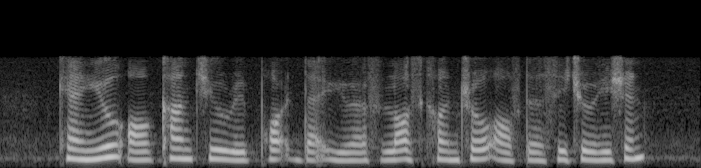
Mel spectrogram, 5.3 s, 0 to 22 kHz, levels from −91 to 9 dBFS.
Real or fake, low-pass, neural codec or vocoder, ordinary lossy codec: fake; 5.4 kHz; codec, 16 kHz in and 24 kHz out, 1 kbps, XY-Tokenizer; none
